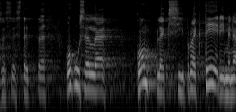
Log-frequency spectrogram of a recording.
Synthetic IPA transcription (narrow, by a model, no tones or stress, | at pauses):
sesːe̞st̪e̞t̪ː | ko̞ɡ̥use̞lːe | ko̞mple̞ksipro̞je̞kt̪e̞ːɾimine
